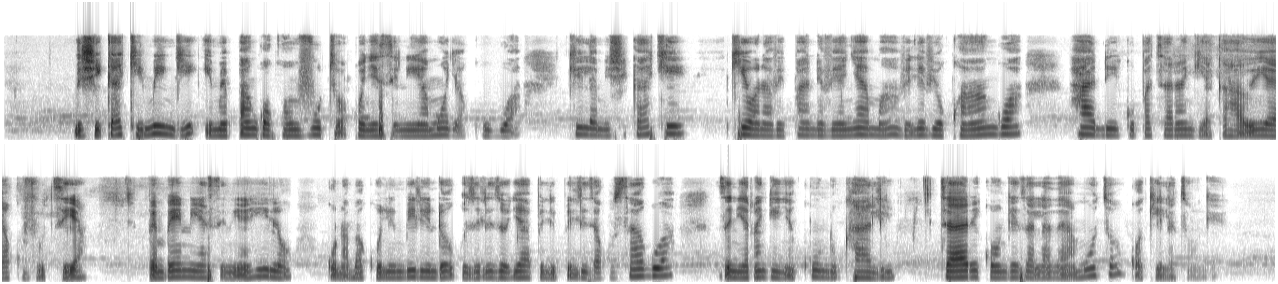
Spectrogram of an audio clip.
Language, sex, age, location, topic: Swahili, female, 25-35, Mombasa, agriculture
